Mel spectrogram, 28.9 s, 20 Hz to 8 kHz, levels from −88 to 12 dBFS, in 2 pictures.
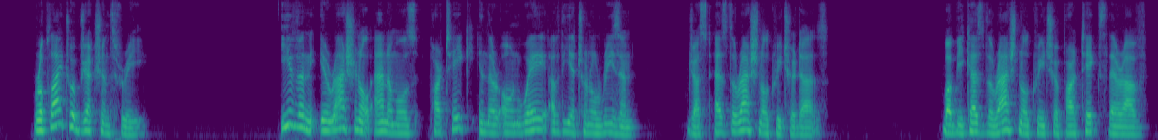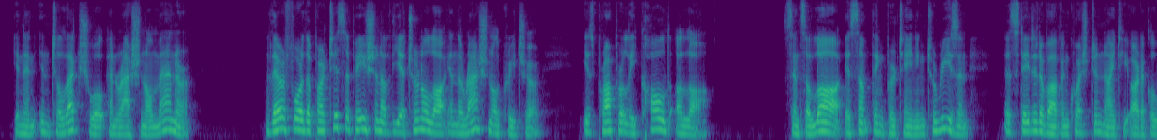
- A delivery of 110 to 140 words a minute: Yes, slow, 135 wpm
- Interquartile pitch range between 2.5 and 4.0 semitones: No, average, 5.1 semitones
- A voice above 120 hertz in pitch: Yes, low, 135 Hz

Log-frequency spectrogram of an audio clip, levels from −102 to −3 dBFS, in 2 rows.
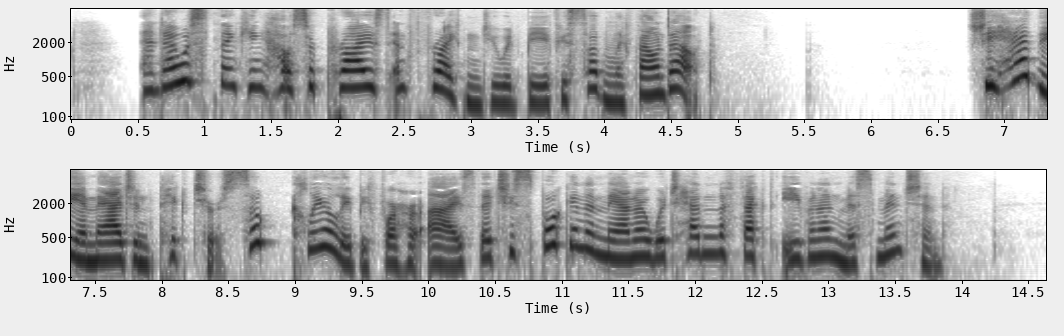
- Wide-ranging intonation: Yes, wide, 8.1 semitones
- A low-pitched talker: No, high, 245 Hz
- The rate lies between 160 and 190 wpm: Yes, average, 170 wpm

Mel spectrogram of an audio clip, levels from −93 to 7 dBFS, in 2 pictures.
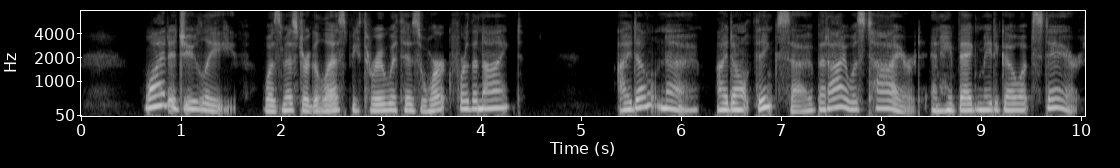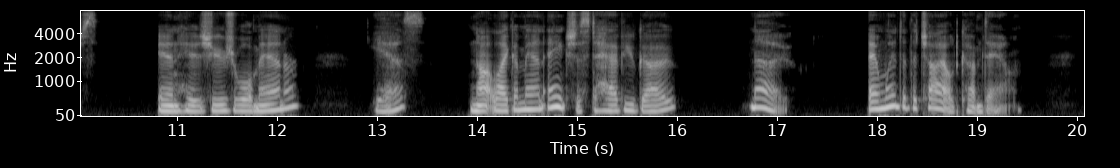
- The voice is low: No, high, 190 Hz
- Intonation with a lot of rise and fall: Yes, wide, 5.9 semitones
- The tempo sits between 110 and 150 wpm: No, average, 160 wpm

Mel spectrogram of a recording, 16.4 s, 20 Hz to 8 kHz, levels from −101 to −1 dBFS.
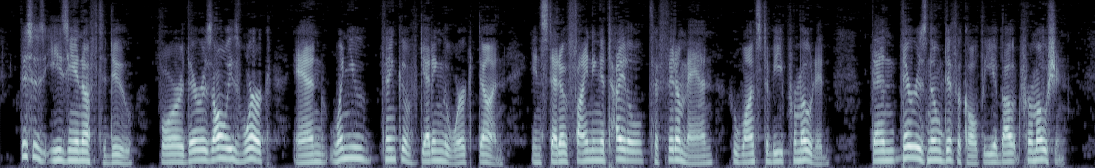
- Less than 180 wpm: Yes, average, 150 wpm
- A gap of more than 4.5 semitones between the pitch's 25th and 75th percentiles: No, average, 3.7 semitones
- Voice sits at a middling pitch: Yes, medium, 160 Hz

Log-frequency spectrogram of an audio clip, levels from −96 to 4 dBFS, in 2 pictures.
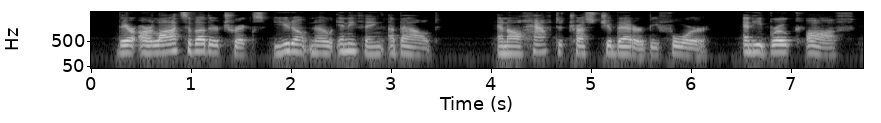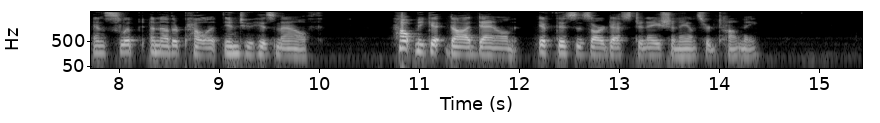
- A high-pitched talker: No, medium, 160 Hz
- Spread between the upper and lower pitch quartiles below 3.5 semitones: No, average, 4.5 semitones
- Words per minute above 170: No, average, 165 wpm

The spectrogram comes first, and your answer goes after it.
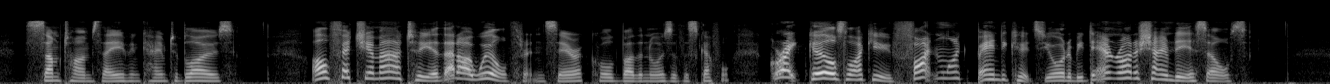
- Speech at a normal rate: Yes, average, 175 wpm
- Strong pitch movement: Yes, wide, 8.6 semitones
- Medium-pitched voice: Yes, medium, 170 Hz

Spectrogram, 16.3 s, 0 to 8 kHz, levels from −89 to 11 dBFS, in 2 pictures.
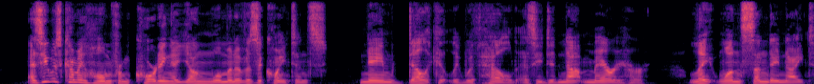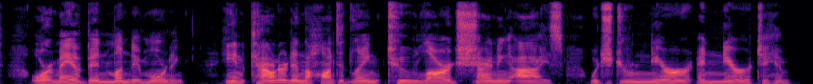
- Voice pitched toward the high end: No, low, 135 Hz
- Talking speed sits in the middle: Yes, average, 185 wpm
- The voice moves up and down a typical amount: Yes, average, 3.6 semitones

